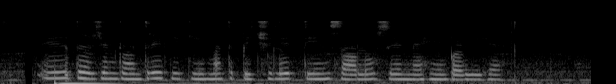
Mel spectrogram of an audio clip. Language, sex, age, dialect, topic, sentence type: Hindi, female, 25-30, Marwari Dhudhari, agriculture, statement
